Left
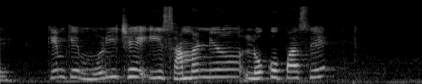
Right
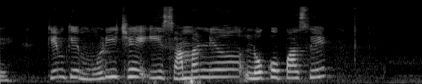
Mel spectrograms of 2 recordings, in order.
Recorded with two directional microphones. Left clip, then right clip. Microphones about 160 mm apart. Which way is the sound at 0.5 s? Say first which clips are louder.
Right 2 dB; 25° right (ahead or behind).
